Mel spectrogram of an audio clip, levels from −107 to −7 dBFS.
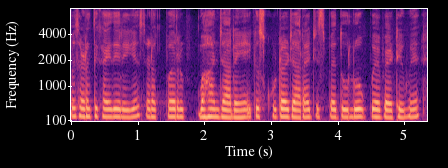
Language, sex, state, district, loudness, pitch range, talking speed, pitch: Hindi, female, Bihar, Kishanganj, -27 LUFS, 195-205 Hz, 255 wpm, 200 Hz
